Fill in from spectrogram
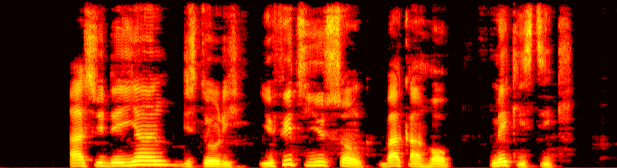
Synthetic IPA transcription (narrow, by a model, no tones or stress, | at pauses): asjudejãndistoɾḭ | jufitjusɔ̃ŋkbakãnɦɔp̚ | mekjustik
